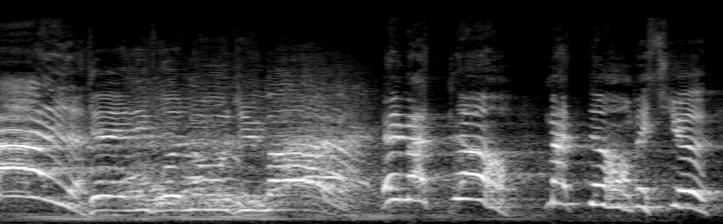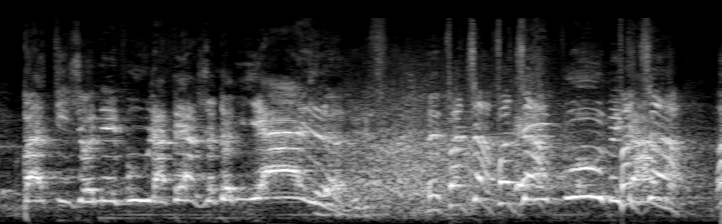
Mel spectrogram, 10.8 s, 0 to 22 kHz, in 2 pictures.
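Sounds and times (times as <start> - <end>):
speech: 0.6 - 2.2, 3.1 - 10.8
audience shouting a phrase back in unison after a speaker: 1.0 - 2.9
laughter: 7.7 - 10.8.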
